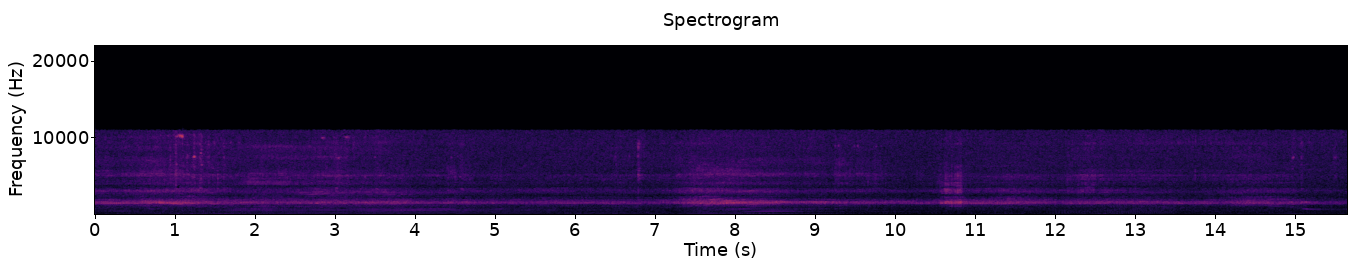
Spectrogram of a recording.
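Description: Kawasaki ZR-7 motorcycle's inline-four engine revving up and down through tight turns, its pitch rising and falling again and again, loudest about halfway through as the bike passes closest.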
